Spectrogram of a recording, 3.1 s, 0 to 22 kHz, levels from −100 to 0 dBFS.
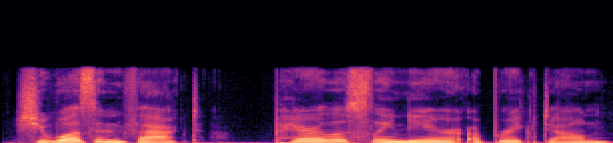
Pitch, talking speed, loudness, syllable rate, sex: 225 Hz, 155 wpm, -18 LUFS, 4.6 syllables/s, female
